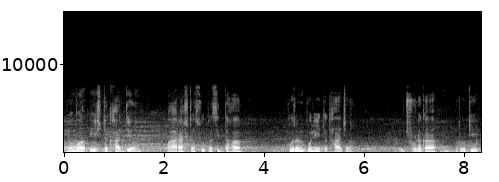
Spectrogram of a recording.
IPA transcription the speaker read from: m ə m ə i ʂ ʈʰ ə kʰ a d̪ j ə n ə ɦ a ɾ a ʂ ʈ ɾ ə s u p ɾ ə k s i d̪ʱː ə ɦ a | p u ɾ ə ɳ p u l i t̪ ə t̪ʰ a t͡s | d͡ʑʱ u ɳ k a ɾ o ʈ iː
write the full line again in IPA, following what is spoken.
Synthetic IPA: m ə m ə i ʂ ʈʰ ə kʰ a d̪ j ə m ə ɦ a ɾ a ʂ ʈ ɾ ə s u p ɾ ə s i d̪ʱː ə ɦ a | p u ɾ ə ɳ p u l i t̪ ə t̪ʰ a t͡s | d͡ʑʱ u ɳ k a ɾ o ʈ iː

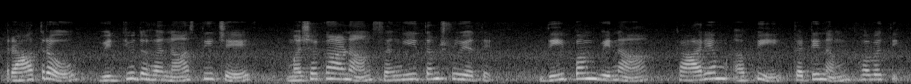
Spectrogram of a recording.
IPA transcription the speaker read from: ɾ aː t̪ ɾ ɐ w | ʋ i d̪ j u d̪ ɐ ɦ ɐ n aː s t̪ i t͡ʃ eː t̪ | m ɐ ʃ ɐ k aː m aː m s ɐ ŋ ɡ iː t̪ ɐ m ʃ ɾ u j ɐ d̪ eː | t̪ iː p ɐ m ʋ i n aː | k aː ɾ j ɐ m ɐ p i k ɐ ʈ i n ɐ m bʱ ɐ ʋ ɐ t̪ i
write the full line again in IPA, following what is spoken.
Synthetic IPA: ɾ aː t̪ ɾ ɐ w | ʋ i d̪ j u d̪ ɐ ɦ ɐ n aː s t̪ i t͡ʃ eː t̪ | m ɐ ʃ ɐ k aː ɳ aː m s ɐ ŋ ɡ iː t̪ ɐ m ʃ ɾ u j ɐ t̪ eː | d̪ iː p ɐ m ʋ i n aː | k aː ɾ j ɐ m ɐ p i k ɐ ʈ i n ɐ m bʱ ɐ ʋ ɐ t̪ i

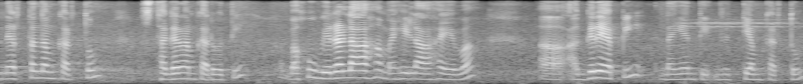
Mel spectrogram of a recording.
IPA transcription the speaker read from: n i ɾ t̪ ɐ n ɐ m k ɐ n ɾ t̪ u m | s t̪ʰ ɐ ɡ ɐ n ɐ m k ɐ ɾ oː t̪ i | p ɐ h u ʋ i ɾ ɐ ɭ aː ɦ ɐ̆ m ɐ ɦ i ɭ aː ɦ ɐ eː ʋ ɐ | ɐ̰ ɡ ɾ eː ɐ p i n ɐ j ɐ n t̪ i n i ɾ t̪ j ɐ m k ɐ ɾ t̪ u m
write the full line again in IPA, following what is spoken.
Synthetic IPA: n i ɾ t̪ ɐ n ɐ m k ɐ ɾ t̪ u m | s t̪ʰ ɐ ɡ ɐ n ɐ m k ɐ ɾ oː t̪ i | b ɐ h u ʋ i ɾ ɐ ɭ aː ɦ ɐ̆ m ɐ ɦ i ɭ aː ɦ ɐ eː ʋ ɐ | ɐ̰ ɡ ɾ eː ɐ p i n ɐ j ɐ n t̪ i n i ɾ t̪ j ɐ m k ɐ ɾ t̪ u m

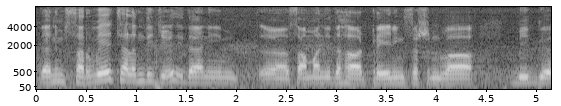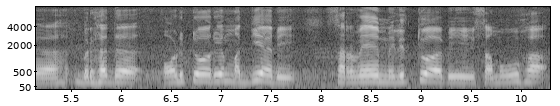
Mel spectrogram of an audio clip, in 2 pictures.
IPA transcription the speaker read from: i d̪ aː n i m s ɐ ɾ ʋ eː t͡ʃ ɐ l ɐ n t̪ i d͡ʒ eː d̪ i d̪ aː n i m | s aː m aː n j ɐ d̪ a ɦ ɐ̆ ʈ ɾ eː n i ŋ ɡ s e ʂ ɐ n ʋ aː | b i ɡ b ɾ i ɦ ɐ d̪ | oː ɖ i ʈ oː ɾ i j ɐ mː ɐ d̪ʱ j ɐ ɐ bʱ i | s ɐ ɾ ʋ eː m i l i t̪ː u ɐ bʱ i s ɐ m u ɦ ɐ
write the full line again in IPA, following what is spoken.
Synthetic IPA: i d̪ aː n i m s ɐ ɾ ʋ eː t͡ʃ ɐ l ɐ n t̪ i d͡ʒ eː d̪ i d̪ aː n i m | s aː m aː n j ɐ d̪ ɐ ɦ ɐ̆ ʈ ɾ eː n i ŋ ɡ s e ʂ ɐ n ʋ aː | b i ɡ b ɾ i ɦ ɐ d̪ | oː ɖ i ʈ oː ɾ i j ɐ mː ɐ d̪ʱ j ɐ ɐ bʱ i | s ɐ ɾ ʋ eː m i l i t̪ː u ɐ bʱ i s ɐ m uː ɦ ɐ

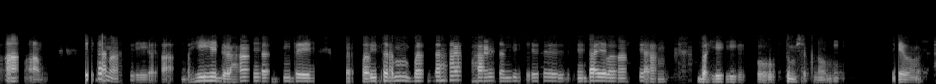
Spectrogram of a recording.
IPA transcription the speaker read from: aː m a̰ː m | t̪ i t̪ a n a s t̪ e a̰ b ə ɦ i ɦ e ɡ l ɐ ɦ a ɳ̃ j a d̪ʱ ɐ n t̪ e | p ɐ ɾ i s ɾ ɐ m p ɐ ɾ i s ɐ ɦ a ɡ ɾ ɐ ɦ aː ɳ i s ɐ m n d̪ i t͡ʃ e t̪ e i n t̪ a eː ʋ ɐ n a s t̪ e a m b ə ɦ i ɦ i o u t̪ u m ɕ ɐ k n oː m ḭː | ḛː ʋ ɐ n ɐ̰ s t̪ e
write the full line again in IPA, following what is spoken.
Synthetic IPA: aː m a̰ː m | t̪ i t̪ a n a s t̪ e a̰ b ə ɦ i ɦ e ɡ ɾ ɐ ɦ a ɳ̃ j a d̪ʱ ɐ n t̪ e | p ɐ ɾ i s ɾ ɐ m p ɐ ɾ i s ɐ ɦ a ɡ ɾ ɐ ɦ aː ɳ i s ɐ n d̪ i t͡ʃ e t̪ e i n t̪ a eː ʋ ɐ n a s t̪ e a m b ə ɦ i ɦ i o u t̪ u m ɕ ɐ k n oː m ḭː | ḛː ʋ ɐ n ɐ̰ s t̪ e

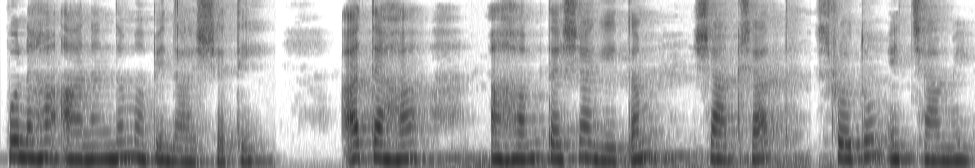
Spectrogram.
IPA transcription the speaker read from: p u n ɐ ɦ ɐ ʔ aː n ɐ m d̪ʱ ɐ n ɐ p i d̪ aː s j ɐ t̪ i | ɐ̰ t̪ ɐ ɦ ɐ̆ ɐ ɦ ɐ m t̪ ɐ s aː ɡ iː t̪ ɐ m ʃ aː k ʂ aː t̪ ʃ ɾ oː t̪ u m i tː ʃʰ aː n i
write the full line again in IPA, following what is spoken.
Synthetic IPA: p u n ɐ ɦ ɐ ʔ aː n ɐ n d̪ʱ ɐ m ɐ p i d̪ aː ʃ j ɐ t̪ i | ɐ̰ t̪ ɐ ɦ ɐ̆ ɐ ɦ ɐ m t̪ ɐ ʃ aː ɡ iː t̪ ɐ m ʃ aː k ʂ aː t̪ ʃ ɾ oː t̪ u m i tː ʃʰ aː m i

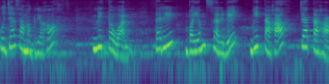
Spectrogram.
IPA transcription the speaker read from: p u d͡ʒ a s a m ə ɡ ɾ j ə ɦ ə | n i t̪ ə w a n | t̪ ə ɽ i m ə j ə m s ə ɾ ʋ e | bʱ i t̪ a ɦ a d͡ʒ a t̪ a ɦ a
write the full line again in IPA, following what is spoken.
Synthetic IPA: p u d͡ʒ a s a m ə ɡ ɾ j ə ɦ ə | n i t̪ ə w a n | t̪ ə ɾ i b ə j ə m s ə ɾ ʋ e | bʱ i t̪ a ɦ a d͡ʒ a t̪ a ɦ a

